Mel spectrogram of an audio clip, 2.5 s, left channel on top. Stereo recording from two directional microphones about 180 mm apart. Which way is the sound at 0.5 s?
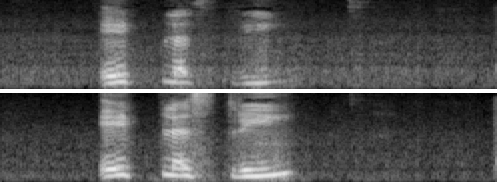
20° right (ahead or behind).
